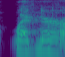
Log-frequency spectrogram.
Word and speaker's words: Wegener: by the name of alfred wegener and wagner or wagner you might hear um it pronounced in some um places um published a book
